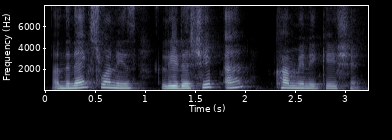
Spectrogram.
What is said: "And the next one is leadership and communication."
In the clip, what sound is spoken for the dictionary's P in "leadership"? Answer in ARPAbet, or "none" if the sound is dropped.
P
